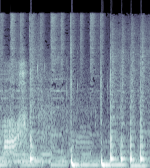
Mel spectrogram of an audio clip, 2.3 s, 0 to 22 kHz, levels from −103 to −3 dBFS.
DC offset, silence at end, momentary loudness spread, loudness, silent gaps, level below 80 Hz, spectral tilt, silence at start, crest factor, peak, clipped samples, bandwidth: under 0.1%; 0 s; 7 LU; -12 LUFS; none; -20 dBFS; -5.5 dB/octave; 0 s; 12 dB; 0 dBFS; 0.6%; 16.5 kHz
